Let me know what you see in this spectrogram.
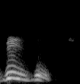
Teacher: Agora, se eu tiver consoante, vogal, consoante, mas não for na sílaba tônica, por exemplo, visit, visitar, a sílaba tônica é a primeira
